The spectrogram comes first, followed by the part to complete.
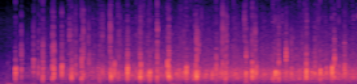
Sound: applause

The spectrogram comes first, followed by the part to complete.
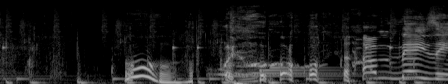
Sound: chuckling

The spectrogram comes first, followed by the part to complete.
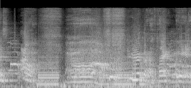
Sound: light buzzes; grunts

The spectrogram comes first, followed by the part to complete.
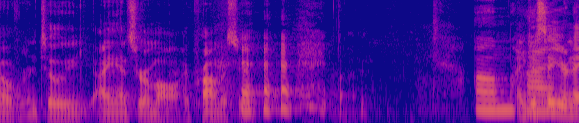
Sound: laughs

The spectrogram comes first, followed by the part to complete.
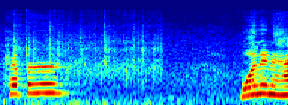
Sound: pepper grinding

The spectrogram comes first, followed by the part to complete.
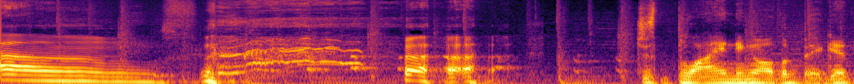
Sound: Eugene chuckles

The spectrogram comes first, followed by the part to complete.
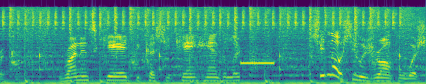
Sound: beep sound

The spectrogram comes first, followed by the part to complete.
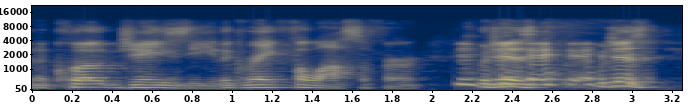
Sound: laughs

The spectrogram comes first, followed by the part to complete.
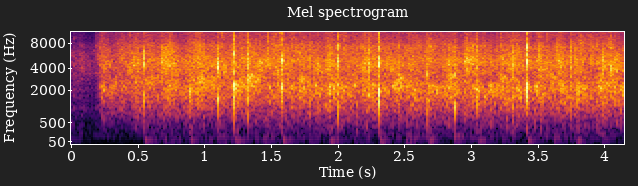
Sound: audience applauds

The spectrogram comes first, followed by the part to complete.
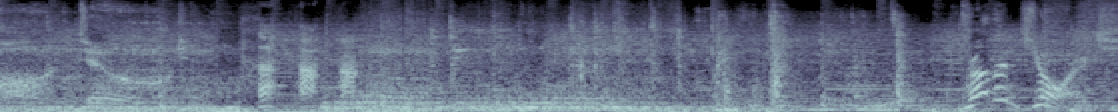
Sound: laughs

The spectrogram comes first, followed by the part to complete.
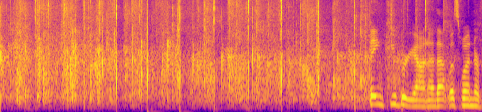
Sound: audience applauding

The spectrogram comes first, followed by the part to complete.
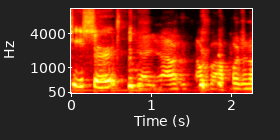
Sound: laughter

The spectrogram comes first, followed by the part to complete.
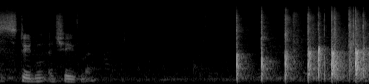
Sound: applause

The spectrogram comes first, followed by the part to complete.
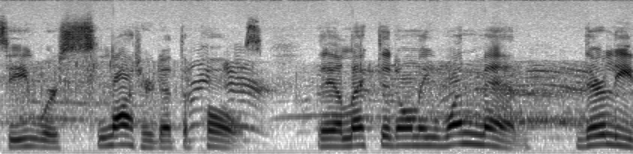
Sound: cheers

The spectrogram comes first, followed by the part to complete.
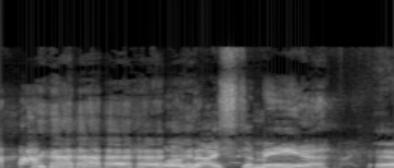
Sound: laughter

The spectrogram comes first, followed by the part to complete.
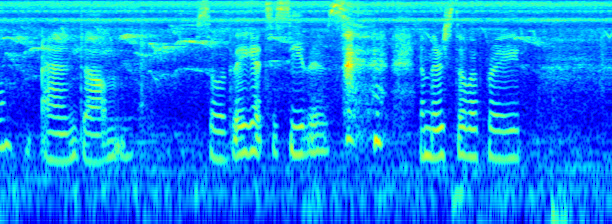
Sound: chuckles

